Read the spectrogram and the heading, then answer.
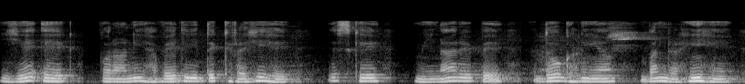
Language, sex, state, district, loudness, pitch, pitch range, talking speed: Hindi, male, Chhattisgarh, Raigarh, -16 LUFS, 140 Hz, 130-150 Hz, 120 wpm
